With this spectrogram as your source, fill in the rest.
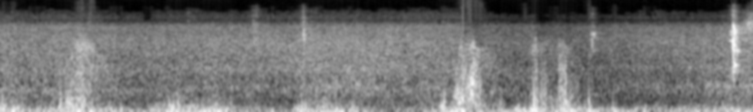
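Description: Strong wind gusting outdoors around a vehicle with a loose awning, a continuous loud rushing and buffeting roar with rising and falling surges and no voice.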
